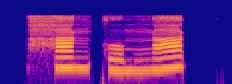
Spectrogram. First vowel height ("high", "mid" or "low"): low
